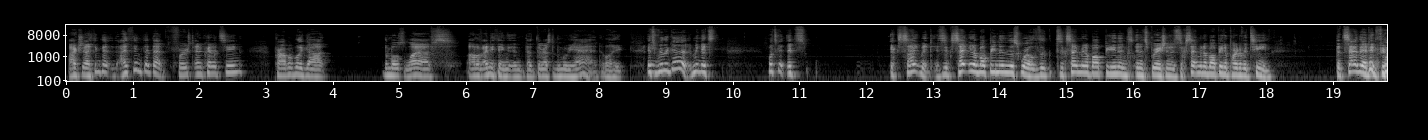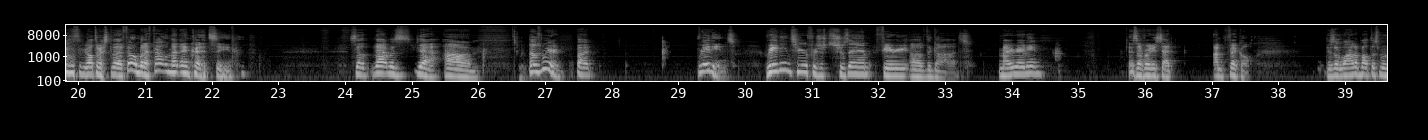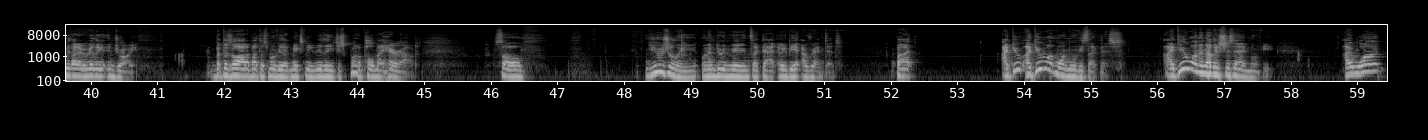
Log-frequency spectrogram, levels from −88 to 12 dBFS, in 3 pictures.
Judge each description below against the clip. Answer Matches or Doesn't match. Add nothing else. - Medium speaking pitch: Matches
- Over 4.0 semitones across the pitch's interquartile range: Matches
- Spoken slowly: Doesn't match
